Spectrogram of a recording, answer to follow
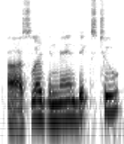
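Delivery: ordinary talk, nothing marked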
